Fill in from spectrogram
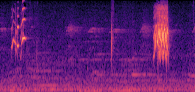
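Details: Javan myna said to be able to speak: a quick double whistled note, a single sharp click, then a loud, broad, grating squawk lasting about a third of a second.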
